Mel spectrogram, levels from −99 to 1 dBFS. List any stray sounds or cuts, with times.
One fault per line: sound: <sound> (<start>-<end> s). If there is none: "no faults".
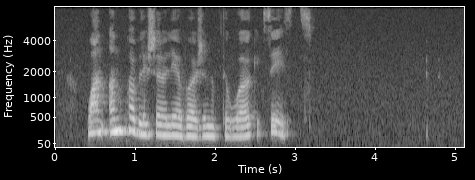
no faults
